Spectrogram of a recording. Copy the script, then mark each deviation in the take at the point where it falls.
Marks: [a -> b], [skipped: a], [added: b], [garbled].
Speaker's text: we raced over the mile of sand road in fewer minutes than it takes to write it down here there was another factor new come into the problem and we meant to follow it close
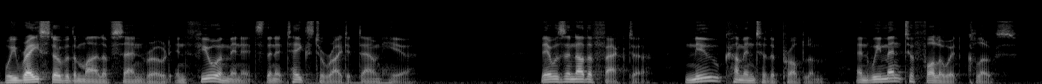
we raced over the mile of sand road in fewer minutes than it takes to write it down here there was another factor new come into the problem and we meant to follow it close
